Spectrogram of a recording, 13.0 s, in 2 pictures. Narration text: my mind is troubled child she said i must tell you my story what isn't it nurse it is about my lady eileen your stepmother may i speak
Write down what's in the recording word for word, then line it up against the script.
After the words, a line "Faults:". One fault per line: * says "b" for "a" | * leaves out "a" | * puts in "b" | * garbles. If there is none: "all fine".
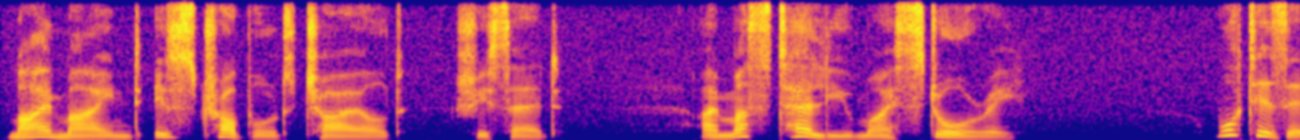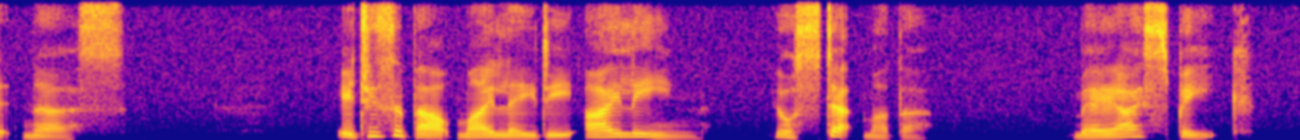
my mind is troubled child she said i must tell you my story what is it nurse it is about my lady eileen your stepmother may i speak
Faults:
* says "is" for "isn't"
